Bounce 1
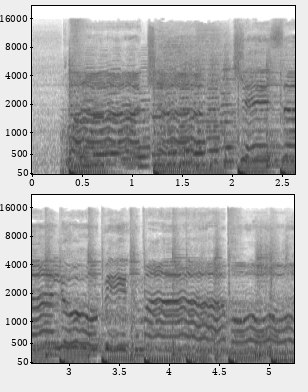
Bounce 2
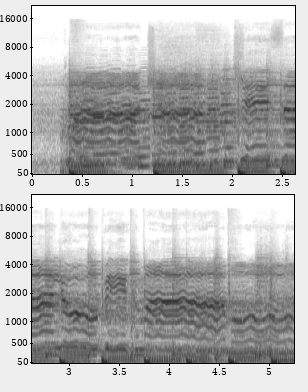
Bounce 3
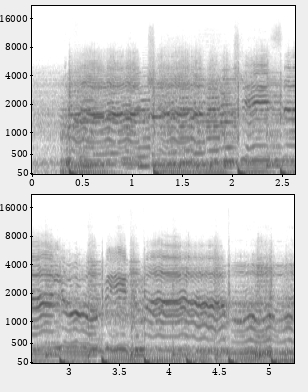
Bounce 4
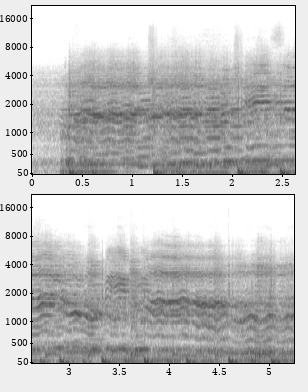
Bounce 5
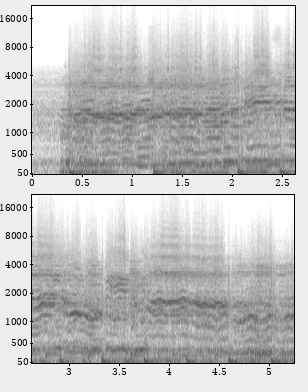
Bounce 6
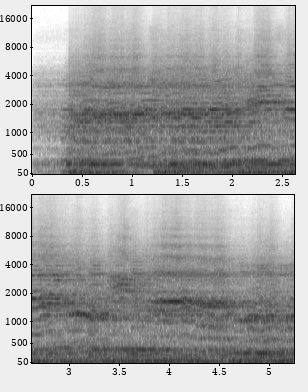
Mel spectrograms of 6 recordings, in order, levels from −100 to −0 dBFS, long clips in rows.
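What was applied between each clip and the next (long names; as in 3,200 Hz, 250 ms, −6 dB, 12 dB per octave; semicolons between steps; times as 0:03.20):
drawn EQ curve 310 Hz 0 dB, 560 Hz −13 dB, 1,500 Hz +6 dB, 3,400 Hz −1 dB, 5,700 Hz −21 dB, 8,500 Hz −23 dB, 12,000 Hz −20 dB
phase distortion by the signal itself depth 0.059 ms; comb filter 3.3 ms, depth 36%; downward compressor 5 to 1, threshold −28 dBFS, peak gain reduction 10 dB; level −6.5 dB
double-tracking delay 34 ms −6.5 dB; single-tap delay 229 ms −9.5 dB
hard clipping −34 dBFS, distortion −12 dB; level −2 dB
rectangular room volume 240 cubic metres, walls mixed, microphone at 2.3 metres; level +8.5 dB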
